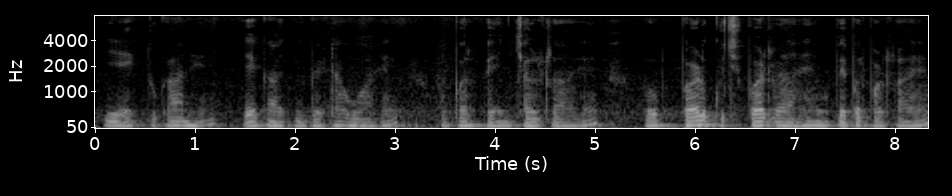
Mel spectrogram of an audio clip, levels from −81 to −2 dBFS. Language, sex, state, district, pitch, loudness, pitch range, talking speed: Hindi, male, Bihar, East Champaran, 95 Hz, -39 LUFS, 95-100 Hz, 170 wpm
